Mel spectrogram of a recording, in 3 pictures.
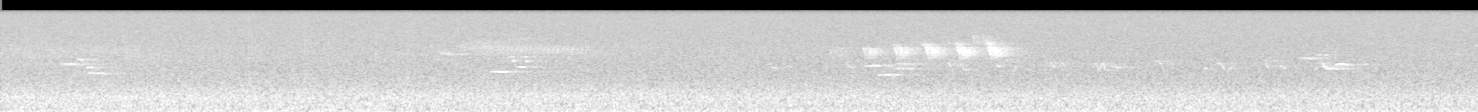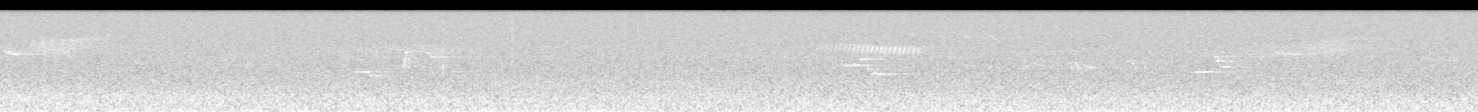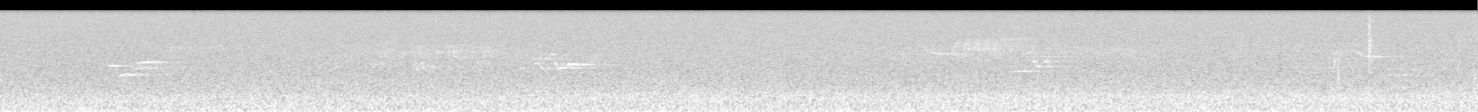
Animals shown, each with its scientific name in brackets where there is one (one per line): Black-throated Blue Warbler (Setophaga caerulescens)
American Robin (Turdus migratorius)
Ovenbird (Seiurus aurocapilla)
Pine Warbler (Setophaga pinus)
Wood Thrush (Hylocichla mustelina)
